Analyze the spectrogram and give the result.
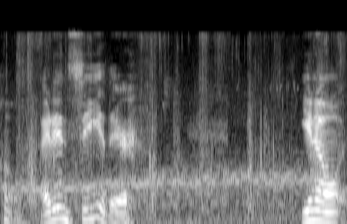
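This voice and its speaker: A man's voice: a little high, very animated, slow pace. A man playing a sheepish lost hiker. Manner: casual, sheepish. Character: James, lost male hiker. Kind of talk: radio drama acting. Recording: noisy outdoor track. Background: clear noise.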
